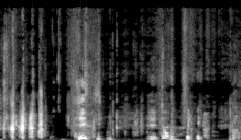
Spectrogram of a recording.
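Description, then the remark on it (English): A dog pants and licks a person, with quick breathy bursts and wet, smacking sounds coming in irregular clusters, and a person's voice at moments. “I love you too, Lola dog.”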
